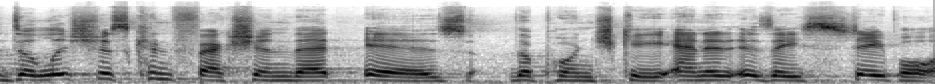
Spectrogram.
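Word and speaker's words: pączki: Punchki.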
